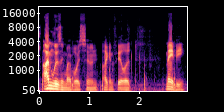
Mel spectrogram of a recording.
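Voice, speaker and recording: A man's voice: low-pitched, pushed and bright. A young man chatting casually on a live stream, answering chat and rambling, his voice a little strained. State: voice feeling strained. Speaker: streamer running a game server.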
